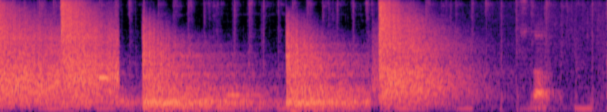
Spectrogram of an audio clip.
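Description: Four pistol shots, irregularly spaced about a second apart, each ringing out in a long echoing decay.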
